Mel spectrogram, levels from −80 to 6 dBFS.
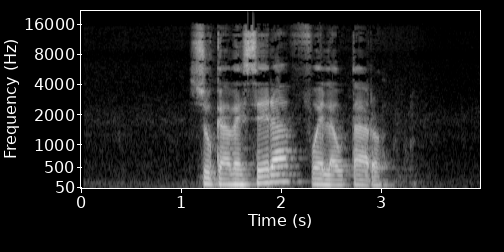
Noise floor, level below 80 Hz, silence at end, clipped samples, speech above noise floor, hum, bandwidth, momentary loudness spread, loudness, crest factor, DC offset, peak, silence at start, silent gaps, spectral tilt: -57 dBFS; -50 dBFS; 0.95 s; under 0.1%; 44 dB; none; 16.5 kHz; 9 LU; -13 LUFS; 16 dB; under 0.1%; 0 dBFS; 1.1 s; none; -4 dB/octave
